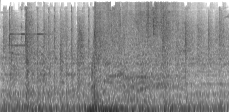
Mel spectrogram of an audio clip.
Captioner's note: soldier grunts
